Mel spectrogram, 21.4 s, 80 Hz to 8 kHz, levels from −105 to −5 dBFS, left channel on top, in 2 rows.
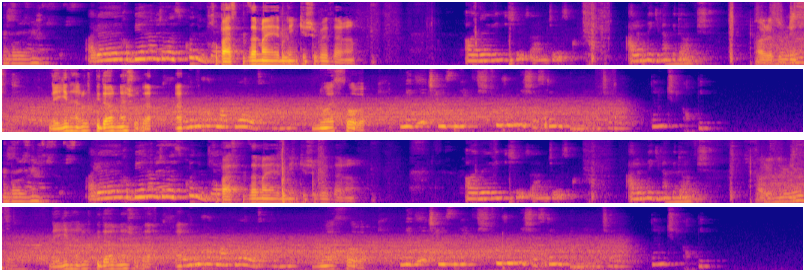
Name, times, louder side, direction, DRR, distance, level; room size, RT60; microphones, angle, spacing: voice 1, 0.0-1.0 2.0-2.2 4.2-4.3 8.9-9.2 9.9-11.0, right 3 dB, 35° right, 0.4 m, -41 dB
voice 2, 1.1-2.9 6.2-7.5 8.3-9.4 13.1-14.6 16.0-19.0 19.4-19.6 20.0-20.1, left 1 dB, 15° left, 1.1 m, -34 dB
voice 3, 2.9-4.7 7.7-8.1 10.0-10.7 11.3-12.7 13.0-13.1 14.8-15.5, left 9 dB, 75° left, 0.3 m, -28 dB
sound 1, 10.0-19.0, equal, 35° left, 3.4 m, -38 dB
11.0 x 6.6 x 4.0 m
head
